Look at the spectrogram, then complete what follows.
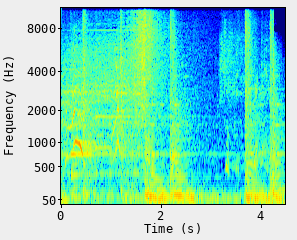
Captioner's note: woman screams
